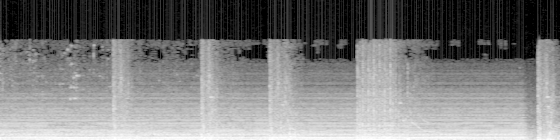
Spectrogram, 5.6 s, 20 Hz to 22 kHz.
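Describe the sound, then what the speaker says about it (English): Gunfire in GTA 5, several sharp shots popping at irregular intervals over a constant droning engine and game background, fairly close and loud. "Who the fuck is shooting at us?"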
